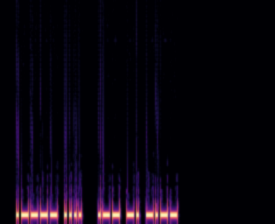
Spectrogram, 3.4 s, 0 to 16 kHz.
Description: Morse code, heard as a keyed tone, about 38 wpm, 700 Hz. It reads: 1H WNY
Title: Winter Field Day Exchanges 40wpm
